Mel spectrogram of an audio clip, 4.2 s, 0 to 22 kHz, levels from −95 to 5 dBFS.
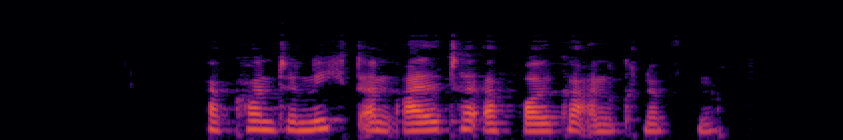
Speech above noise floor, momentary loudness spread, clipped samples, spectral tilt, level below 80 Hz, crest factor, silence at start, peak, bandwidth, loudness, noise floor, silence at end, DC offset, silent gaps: over 53 dB; 15 LU; under 0.1%; -5.5 dB/octave; -84 dBFS; 20 dB; 1.05 s; -18 dBFS; 9.2 kHz; -37 LUFS; under -90 dBFS; 0.6 s; under 0.1%; 3.41-3.48 s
